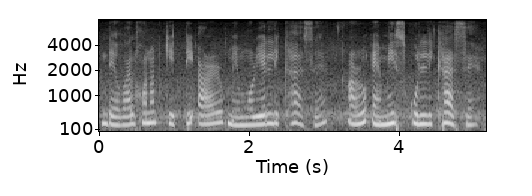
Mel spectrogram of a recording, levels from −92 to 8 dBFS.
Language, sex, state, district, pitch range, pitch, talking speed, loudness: Assamese, female, Assam, Kamrup Metropolitan, 230-265 Hz, 245 Hz, 115 wpm, -14 LUFS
